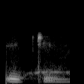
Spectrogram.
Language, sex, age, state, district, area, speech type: Hindi, male, 30-45, Uttar Pradesh, Azamgarh, rural, conversation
